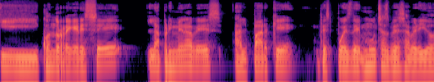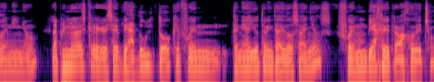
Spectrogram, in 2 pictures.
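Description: A man with a plain, everyday voice at medium pitch, fairly even intonation and a moderate pace, in a dry, close sound with no echo. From Mexico City suburbs (Ciudad Satélite). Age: 40s. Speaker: university professor and TV presenter. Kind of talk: interview.

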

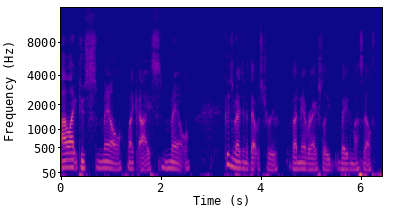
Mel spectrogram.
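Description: The voice has a bright, sharp tone and a moderate pace. The recording is very clean, with a silent background. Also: man. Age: 30s. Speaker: podcast host, movie reviewer. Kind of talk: casual comedic monologue. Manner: rambling with frequent fillers.

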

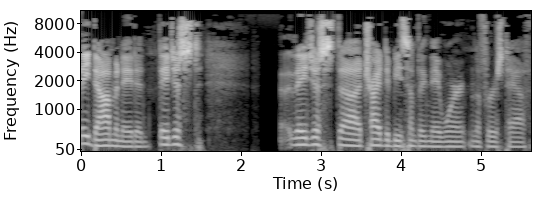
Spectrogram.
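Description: A man with a plain, everyday voice talks at medium pitch and a moderate pace, with ordinary pitch variation. The background is quiet. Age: 20s. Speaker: church podcast co-host. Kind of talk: casual chat about faith.

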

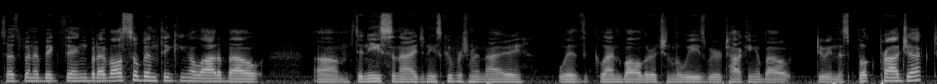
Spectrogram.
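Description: With an American accent, a man talks at a fairly quick pace in a plain, everyday voice of medium pitch and ordinary pitch variation, the background quiet. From upstate New York (Syracuse). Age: 40s. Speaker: painter. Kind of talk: casual chat. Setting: artist's studio.

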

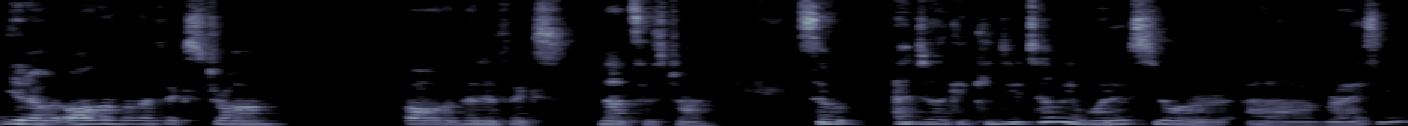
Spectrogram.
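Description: A woman speaks at a moderate pace with an American accent. She has a plain, everyday voice. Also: medium pitch for a woman, lively intonation. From US Midwest, Lake Michigan area. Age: 50s. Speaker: Ayurveda and Jyotish teacher. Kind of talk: interview conversation.

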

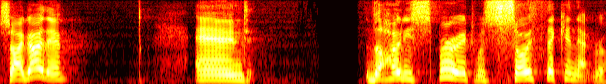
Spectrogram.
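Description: Over a silent background in a very clean recording, a man speaks at a fairly slow pace. His tone is animated. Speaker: visiting preacher. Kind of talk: sermon. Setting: church with live congregation. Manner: loud.

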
